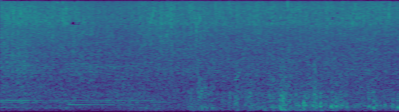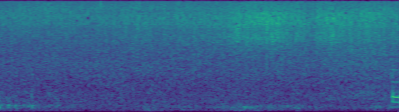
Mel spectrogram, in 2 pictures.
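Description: Steady rain with a long roll of thunder that builds about three seconds in, is loudest around the middle, then dies back to the rain.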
